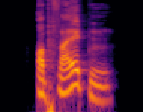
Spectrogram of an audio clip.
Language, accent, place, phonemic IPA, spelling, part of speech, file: German, Germany, Berlin, /ɔpˈvaltn̩/, obwalten, verb, De-obwalten.ogg
- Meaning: to prevail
